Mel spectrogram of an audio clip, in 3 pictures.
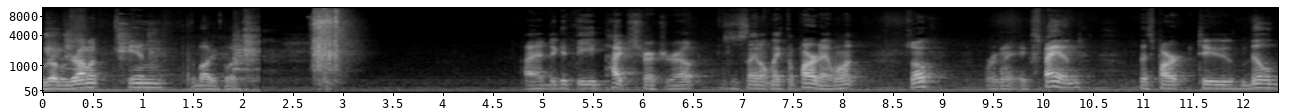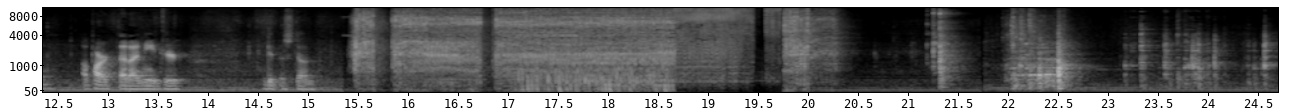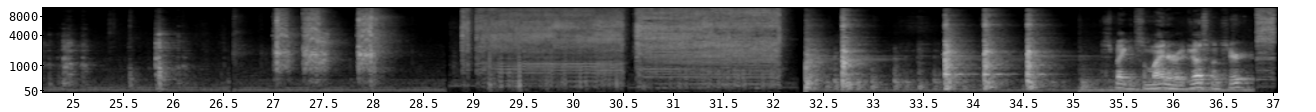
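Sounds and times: power tool running: 0:15.4 - 0:20.4, 0:28.9 - 0:32.2
metal clanks and taps: 0:21.2 - 0:26.3.

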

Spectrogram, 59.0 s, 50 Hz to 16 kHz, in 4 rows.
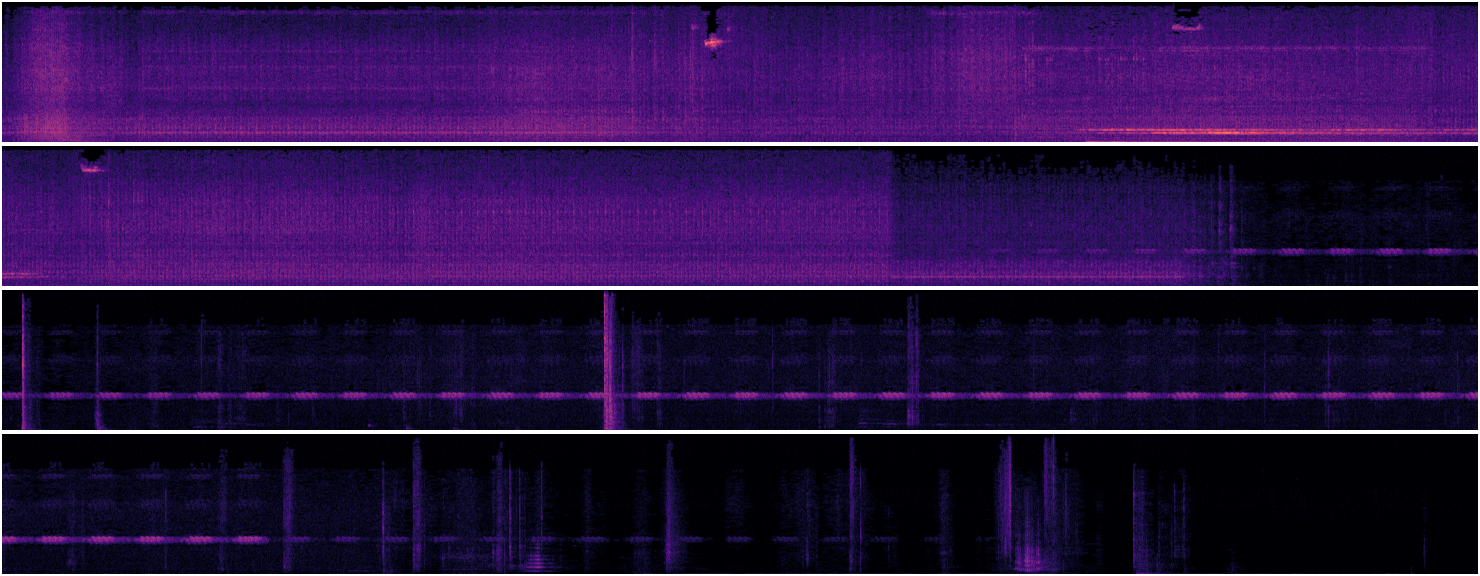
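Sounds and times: crickets chirping: 0:38.8 - 0:48.7.

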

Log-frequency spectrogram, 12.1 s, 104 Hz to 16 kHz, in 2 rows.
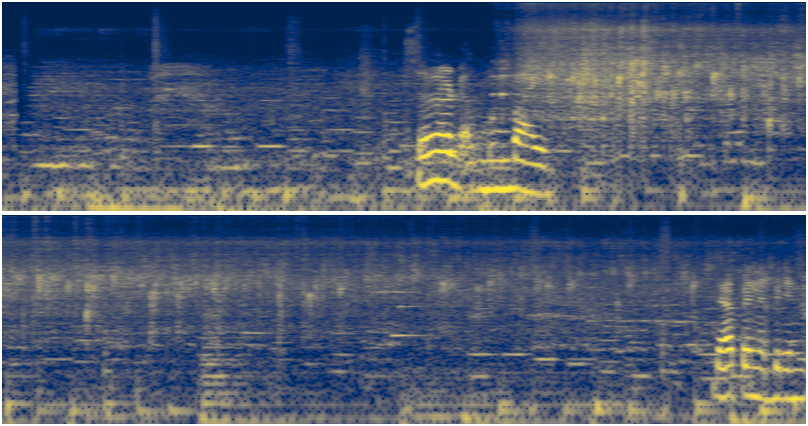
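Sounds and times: onion sizzling in hot oil: 0:03.7 - 0:12.0.

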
